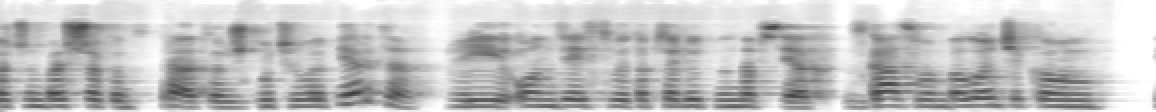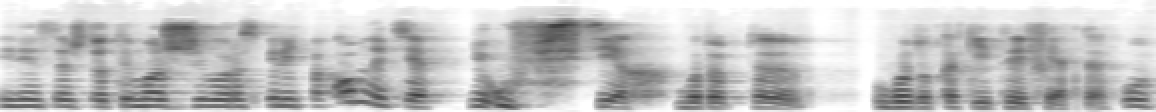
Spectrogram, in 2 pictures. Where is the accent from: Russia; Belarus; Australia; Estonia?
Estonia; Я из Эстонии первоначально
